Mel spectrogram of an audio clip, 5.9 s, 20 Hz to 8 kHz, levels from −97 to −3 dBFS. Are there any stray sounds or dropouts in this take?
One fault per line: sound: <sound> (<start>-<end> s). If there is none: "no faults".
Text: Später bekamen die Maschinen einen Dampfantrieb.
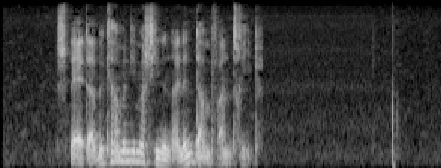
no faults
